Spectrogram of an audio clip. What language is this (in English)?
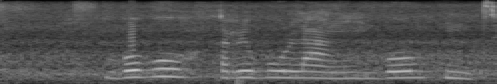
Tswana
